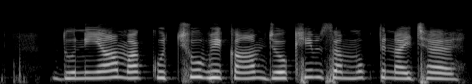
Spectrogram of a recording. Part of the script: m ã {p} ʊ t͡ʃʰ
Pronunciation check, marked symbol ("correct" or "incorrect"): incorrect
